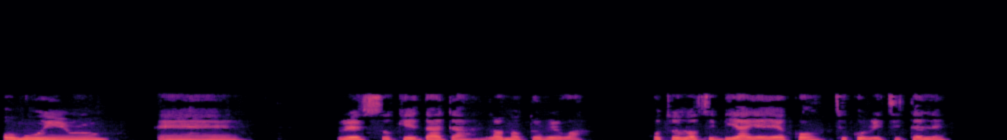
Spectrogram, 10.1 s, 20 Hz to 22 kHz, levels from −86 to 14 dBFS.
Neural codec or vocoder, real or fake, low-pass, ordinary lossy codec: none; real; 7.2 kHz; MP3, 32 kbps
